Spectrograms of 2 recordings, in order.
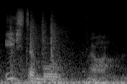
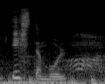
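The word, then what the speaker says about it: İstanbul: beirut o rabat Estambul Estambul que en el idioma Turco se pronuncia istanbul istanbul tengo entendido me lo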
